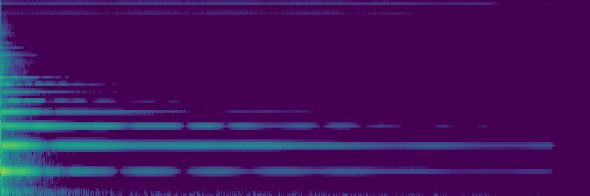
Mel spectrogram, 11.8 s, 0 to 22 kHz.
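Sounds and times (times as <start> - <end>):
mini grand piano: 0.0 - 1.0.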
